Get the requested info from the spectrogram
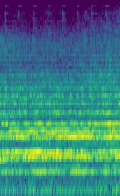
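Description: Locomotive air horn blowing one long, steady chord of several notes.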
